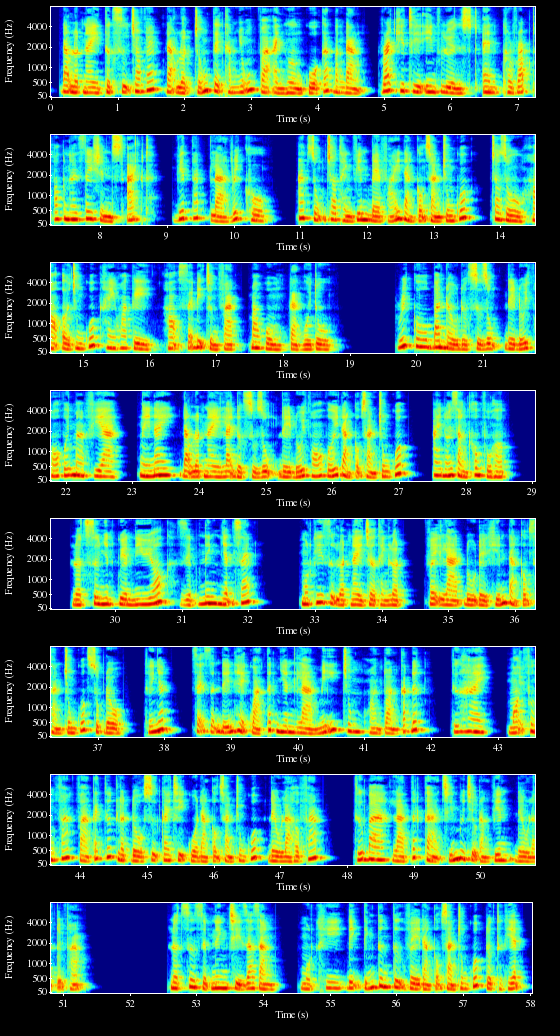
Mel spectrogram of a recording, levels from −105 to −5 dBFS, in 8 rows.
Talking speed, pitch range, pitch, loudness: 205 wpm, 165-225 Hz, 190 Hz, -19 LUFS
